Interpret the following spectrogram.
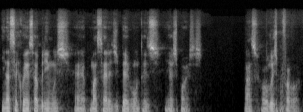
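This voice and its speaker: A man's voice: deep voice, level tone, moderate pace, a little mellow, slight background noise. A man with a Brazilian Portuguese accent moderating a conference panel, hesitant, with frequent fillers. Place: conference stage.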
